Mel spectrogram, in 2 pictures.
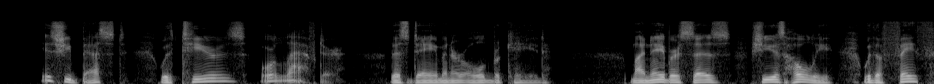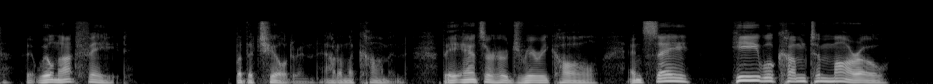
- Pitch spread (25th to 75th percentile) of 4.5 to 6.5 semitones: Yes, average, 5.2 semitones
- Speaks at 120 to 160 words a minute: Yes, average, 145 wpm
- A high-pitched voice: No, very low, 95 Hz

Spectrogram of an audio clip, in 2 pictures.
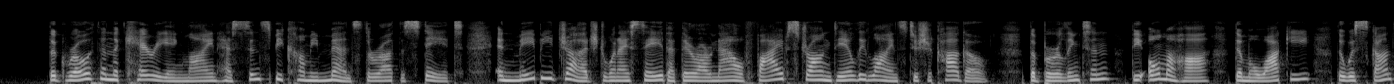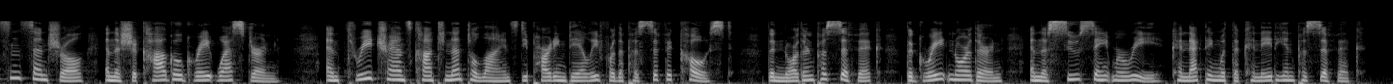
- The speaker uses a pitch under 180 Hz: No, medium, 185 Hz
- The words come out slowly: No, average, 150 wpm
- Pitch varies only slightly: No, average, 3.9 semitones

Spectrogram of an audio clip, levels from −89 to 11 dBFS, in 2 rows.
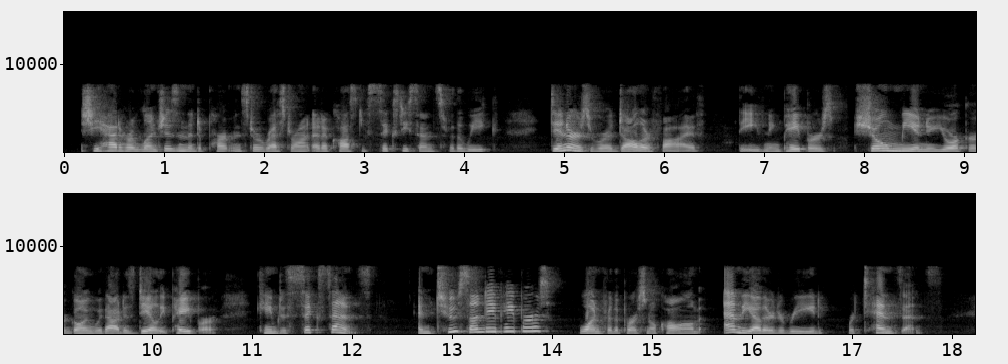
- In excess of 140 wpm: Yes, average, 170 wpm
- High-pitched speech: Yes, high, 195 Hz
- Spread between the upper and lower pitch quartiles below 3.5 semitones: No, average, 4.1 semitones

